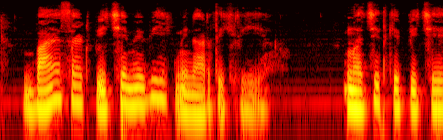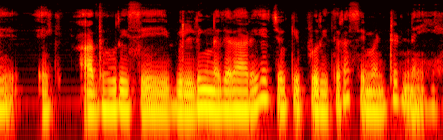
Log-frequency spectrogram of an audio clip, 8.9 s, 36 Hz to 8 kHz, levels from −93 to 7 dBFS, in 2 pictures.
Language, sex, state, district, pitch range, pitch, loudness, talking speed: Hindi, male, Uttar Pradesh, Muzaffarnagar, 115-145 Hz, 120 Hz, -27 LUFS, 195 wpm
